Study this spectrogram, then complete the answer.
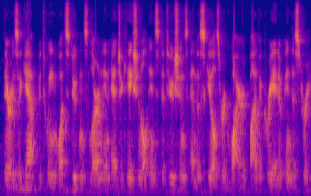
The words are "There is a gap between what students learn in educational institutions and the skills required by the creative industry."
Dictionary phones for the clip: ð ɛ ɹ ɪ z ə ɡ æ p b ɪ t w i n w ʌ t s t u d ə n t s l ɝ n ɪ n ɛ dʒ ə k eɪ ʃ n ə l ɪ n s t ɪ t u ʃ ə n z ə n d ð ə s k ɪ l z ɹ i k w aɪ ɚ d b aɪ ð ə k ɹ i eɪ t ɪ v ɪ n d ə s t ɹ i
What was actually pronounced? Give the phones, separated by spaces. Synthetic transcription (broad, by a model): ð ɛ ɹ ɪ z ə ɡ æ p b ɪ t w i n w ʌ t s t u d n t s l ɝ n ɪ n ɛ dʒ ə k eɪ ʃ n l ɪ n s t ɪ t u ʃ ə n z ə n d ð ə s k ɪ l z ɹ i k w aɪ ɚ d b aɪ ð ə k ɹ i eɪ t ɪ v ɪ n d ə s t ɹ i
